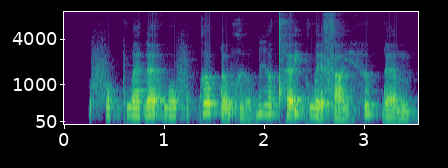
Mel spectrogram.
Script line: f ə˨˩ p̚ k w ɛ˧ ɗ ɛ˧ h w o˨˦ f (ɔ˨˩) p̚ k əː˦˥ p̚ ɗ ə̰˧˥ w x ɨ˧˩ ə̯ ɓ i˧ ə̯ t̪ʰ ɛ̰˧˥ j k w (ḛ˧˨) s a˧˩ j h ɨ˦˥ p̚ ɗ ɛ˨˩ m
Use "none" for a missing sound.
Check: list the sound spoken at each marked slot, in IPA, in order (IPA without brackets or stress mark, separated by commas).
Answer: ə˨˩, ḛ˧˨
